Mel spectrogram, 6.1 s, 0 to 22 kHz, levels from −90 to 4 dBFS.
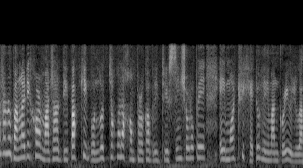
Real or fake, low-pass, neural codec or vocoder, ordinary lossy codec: fake; 7.2 kHz; codec, 16 kHz in and 24 kHz out, 0.9 kbps, LongCat-Audio-Codec, fine tuned four codebook decoder; none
